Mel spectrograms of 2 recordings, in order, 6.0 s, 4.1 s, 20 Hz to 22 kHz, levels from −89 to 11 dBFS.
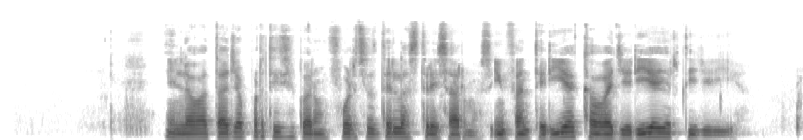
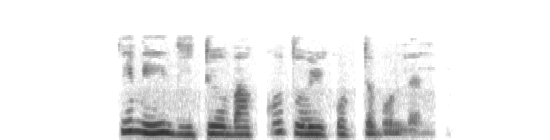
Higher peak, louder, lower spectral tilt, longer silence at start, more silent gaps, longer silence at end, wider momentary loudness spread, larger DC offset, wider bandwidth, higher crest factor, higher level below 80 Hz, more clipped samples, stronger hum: about the same, -6 dBFS vs -6 dBFS; second, -24 LUFS vs -20 LUFS; second, -6 dB/octave vs -8 dB/octave; first, 1.25 s vs 0.9 s; neither; second, 0.55 s vs 1 s; second, 9 LU vs 13 LU; neither; first, 11.5 kHz vs 7.4 kHz; about the same, 18 dB vs 16 dB; second, -72 dBFS vs -64 dBFS; neither; neither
